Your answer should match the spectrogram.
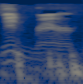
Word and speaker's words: WinRAR: Rinrar. – Rinrar. And how furs unzip stuff. – I'm calling it Rinrar, but it's pronounced Winrar.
